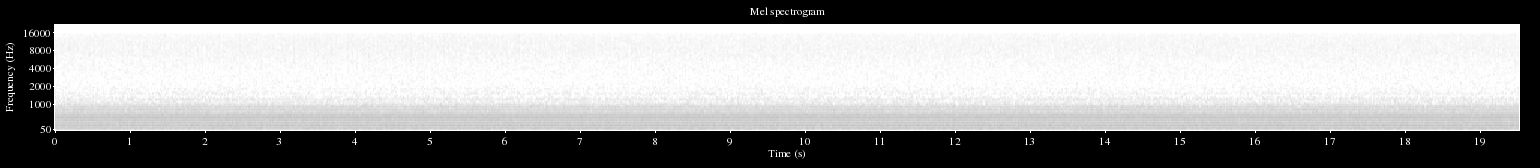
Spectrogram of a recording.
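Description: Near silence: only a faint, steady electrical hum with hiss.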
